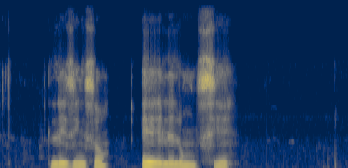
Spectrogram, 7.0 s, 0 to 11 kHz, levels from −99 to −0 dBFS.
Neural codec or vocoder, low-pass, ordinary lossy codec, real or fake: none; 7.2 kHz; Opus, 24 kbps; real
